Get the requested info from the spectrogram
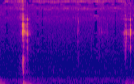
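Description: A single computer keyboard keystroke, one sharp click about a third of a second in, followed by quiet until faint tapping starts near the end.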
